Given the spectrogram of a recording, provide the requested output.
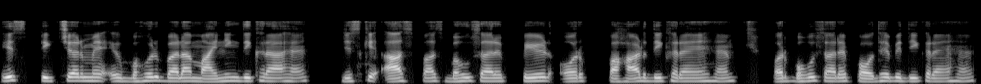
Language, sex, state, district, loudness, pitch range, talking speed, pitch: Hindi, male, Jharkhand, Palamu, -18 LUFS, 150-165 Hz, 170 wpm, 155 Hz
